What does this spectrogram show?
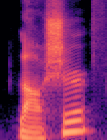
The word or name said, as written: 老师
